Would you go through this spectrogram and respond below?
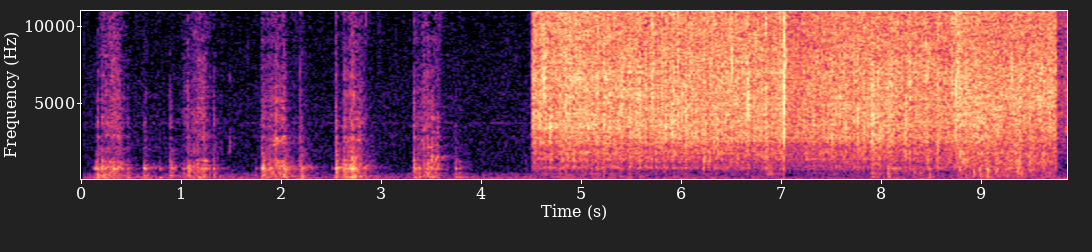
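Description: Chickpeas with olive oil, salt, black pepper and paprika hit a hot pan after a few scraping stirs, then a loud, steady sizzle of sauteing fills the rest.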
